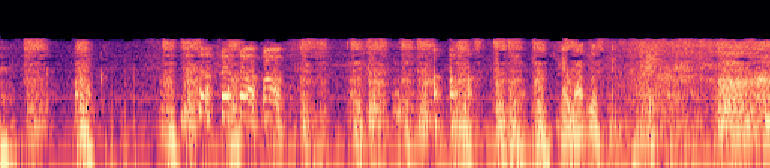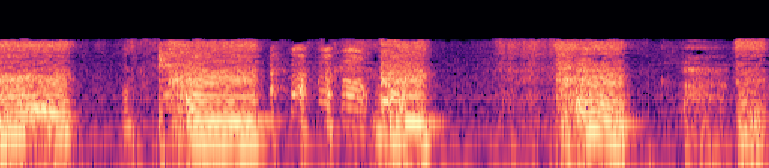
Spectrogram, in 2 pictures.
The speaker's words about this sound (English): It's the sort of muddy sniffing. It's the quick sniffing that's making me a little... And it's the sniffing with just a little chunkiness in it. That's the one. It's like you're sniffing. It's like the sniff that eats like a meal, you know?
